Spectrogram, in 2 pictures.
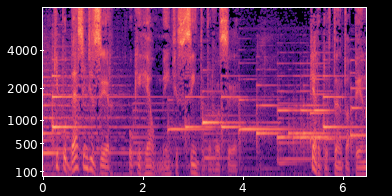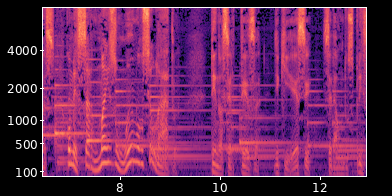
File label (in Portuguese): Feliz Ano Novo Romantico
